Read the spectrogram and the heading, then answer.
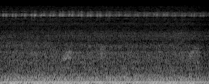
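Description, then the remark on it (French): A steady high-pitched insect drone runs over a low, constant rush of wind, with a few faint toad croaks rising briefly in the background. “Donc là, normalement, on entend vaguement un insecte, quelques crapauds et du vent.”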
